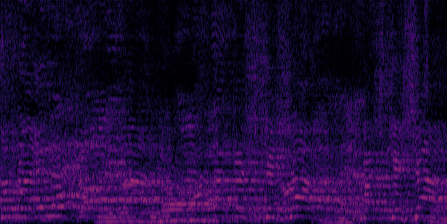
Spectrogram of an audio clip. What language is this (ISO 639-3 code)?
heb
